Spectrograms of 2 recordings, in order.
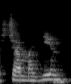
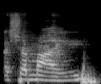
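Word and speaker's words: שמים: en hebreo es shamayim, la palabra shamayim, no Ashamayim. Ricardo me corrigió en la pronunciación, que no sé hebreo.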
